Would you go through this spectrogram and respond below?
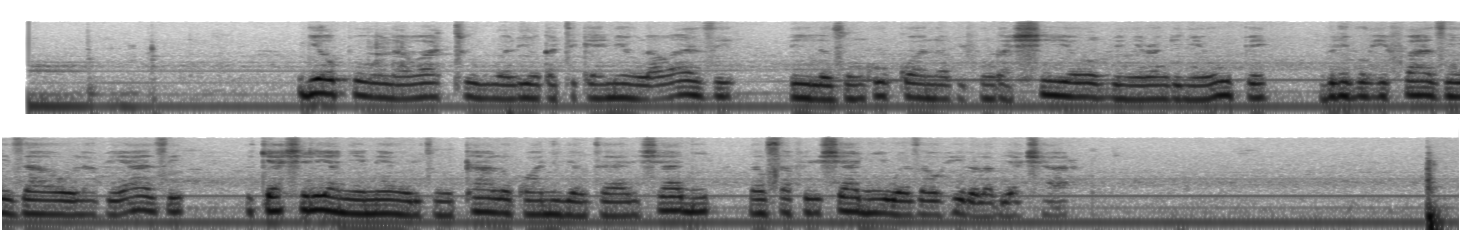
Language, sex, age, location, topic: Swahili, female, 25-35, Dar es Salaam, agriculture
